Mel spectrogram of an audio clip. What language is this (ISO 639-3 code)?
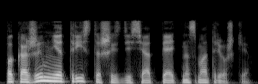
rus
